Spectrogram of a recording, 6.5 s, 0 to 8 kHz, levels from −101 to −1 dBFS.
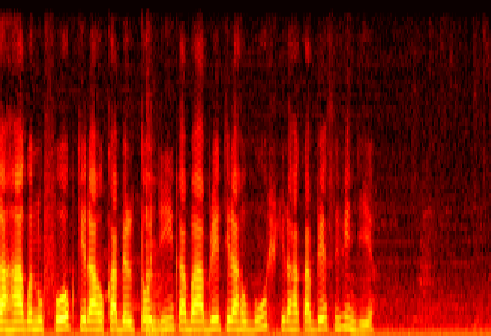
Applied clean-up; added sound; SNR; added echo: none; Piano; 16 dB; none.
